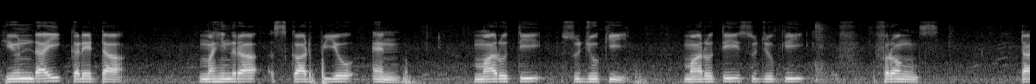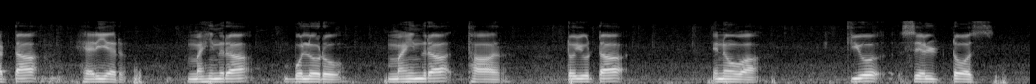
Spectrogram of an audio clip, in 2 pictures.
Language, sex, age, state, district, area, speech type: Urdu, male, 18-30, Bihar, Supaul, rural, spontaneous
